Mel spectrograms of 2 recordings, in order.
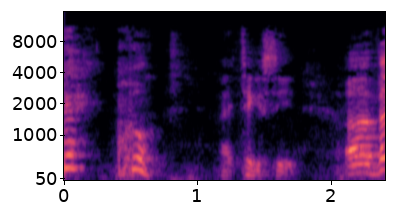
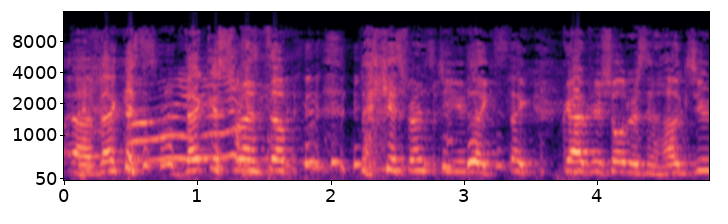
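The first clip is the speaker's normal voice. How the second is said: ordinary talk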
